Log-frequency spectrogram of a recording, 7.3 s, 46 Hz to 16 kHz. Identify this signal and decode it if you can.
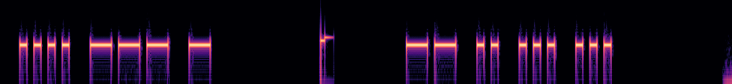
Morse code, heard as a keyed tone, about 17 wpm, 700 Hz. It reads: HOT MISS
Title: Sentences from Top 500 Words - New Word Drill - 17wpm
